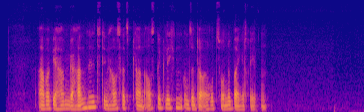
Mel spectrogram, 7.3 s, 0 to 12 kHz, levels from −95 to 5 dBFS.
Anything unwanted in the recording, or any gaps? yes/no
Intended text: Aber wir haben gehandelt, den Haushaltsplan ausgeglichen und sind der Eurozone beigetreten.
no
